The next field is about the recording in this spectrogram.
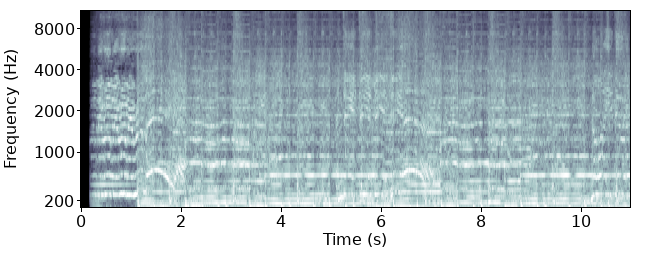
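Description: A loud rock song plays after a brief opening second, with steady pounding drums, thick sustained guitar chords and a melodic vocal line, full and unbroken to the end.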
